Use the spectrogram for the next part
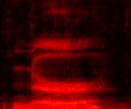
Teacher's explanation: almost going right from my V to my S sound. Maybe a little bit of an I in there, nervous, but I'm just trying to kind of transition quickly because the stress is here on the ner syllable.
